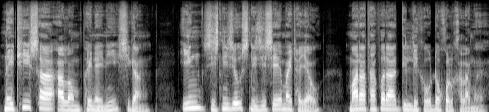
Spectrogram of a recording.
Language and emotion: Bodo, neutral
